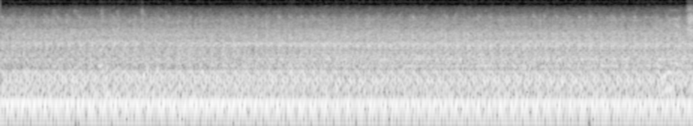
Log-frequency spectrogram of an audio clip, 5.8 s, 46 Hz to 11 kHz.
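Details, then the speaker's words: 1975 International Loadstar 1850 with a Detroit 6V53 two-stroke diesel, running off a bucket after its fuel lines were found loose: dense, even diesel chatter at a steady fast idle with no misses or knocks; normal idle. "boy it sounds kind of cool fellas"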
